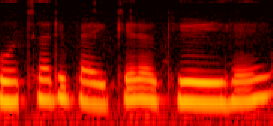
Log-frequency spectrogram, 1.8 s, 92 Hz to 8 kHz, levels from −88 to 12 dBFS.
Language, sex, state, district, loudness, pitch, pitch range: Hindi, female, Bihar, Darbhanga, -31 LUFS, 225 Hz, 220-240 Hz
